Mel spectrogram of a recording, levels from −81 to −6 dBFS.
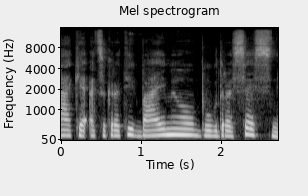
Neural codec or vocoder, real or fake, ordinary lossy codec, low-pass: none; real; AAC, 64 kbps; 14.4 kHz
